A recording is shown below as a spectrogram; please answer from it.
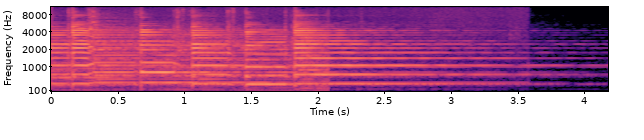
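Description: Zhongruan plucked: a quick phrase of notes, then a closing chord left ringing from about two seconds in and fading away as the piece ends.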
